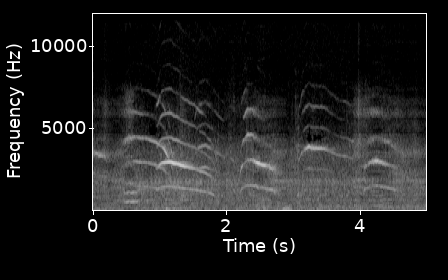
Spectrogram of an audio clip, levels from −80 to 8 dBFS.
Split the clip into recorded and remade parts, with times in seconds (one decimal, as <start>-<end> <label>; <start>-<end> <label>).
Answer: 0.0-0.6 remade; 0.6-2.4 recorded; 2.4-2.9 remade; 2.9-3.9 recorded; 3.9-5.0 remade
